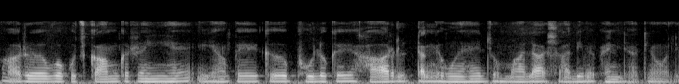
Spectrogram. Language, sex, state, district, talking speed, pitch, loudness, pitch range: Hindi, male, Delhi, New Delhi, 220 wpm, 130 Hz, -18 LUFS, 125-135 Hz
